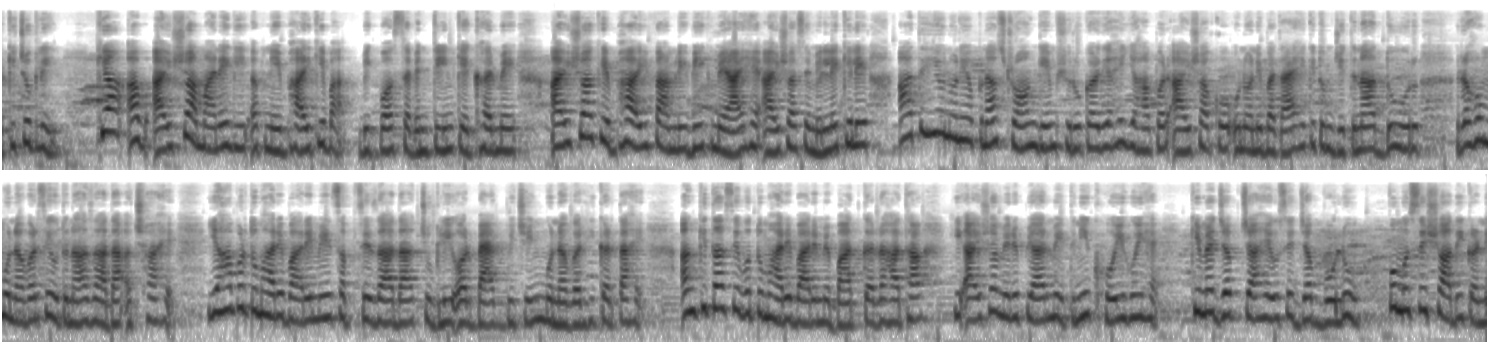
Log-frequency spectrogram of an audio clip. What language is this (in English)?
Hindi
